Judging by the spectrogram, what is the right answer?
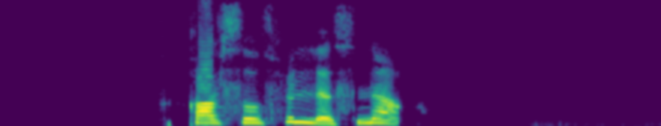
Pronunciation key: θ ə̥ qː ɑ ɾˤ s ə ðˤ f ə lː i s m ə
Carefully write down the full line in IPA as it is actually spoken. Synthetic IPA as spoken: θ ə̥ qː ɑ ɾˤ s ə ðˤ f ə lː æ s n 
